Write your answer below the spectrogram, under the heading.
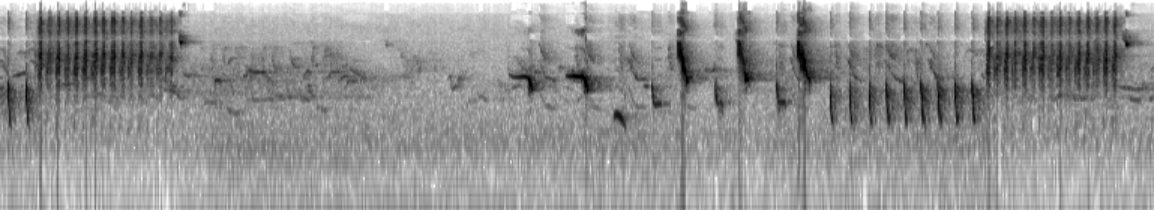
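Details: Singing common nightingale: a fast buzzy rattle, a pause of soft twittering, then strong whistled notes and descending strokes leading to an accelerating repeated-note series and another harsh trill.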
